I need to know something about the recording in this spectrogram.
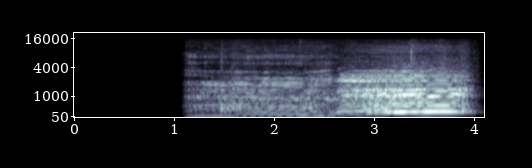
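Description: A single long, low call like a cow's moo starts abruptly after silence about a second in. Its pitch rises partway through and holds, then it cuts off suddenly.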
